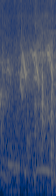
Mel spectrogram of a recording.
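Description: Chickens on a Kenyan poultry farm give a short burst of soft clucking, close and fairly faint, with no talking.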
